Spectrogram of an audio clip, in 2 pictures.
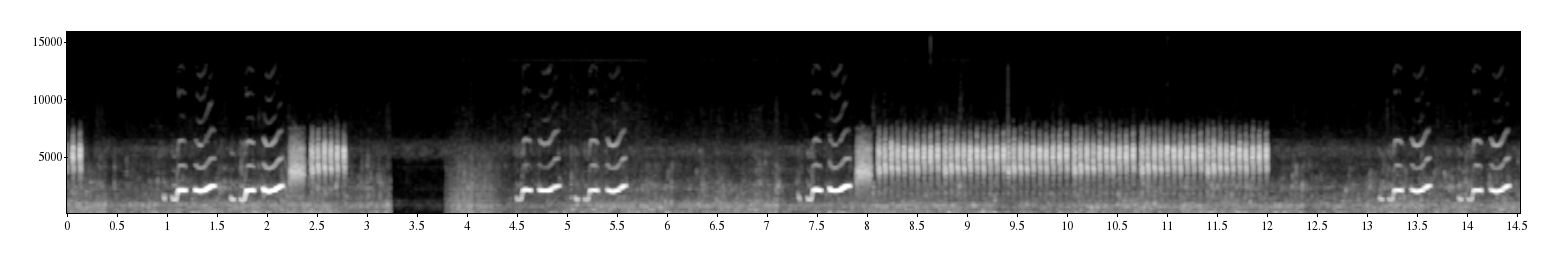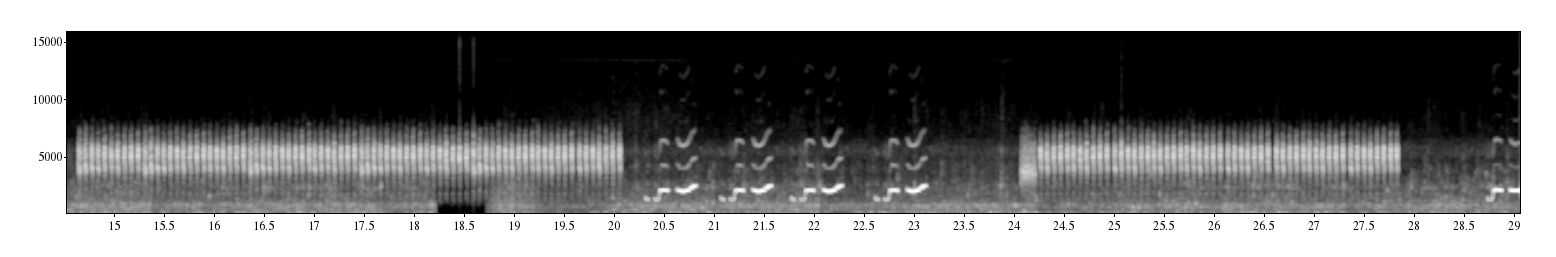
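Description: Recorded calls of the kaso-kaso bird used as a lure track: clusters of short, upward-hooked chirps repeating over and over, alternating with long stretches of a steady, high-pitched buzzing.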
